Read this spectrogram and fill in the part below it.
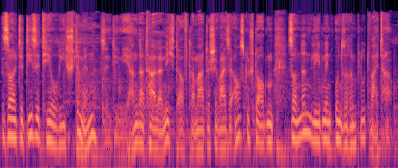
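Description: A man's voice: lowish voice, expressive, normal speed, hardly any pauses. A man reading scripted documentary narration as the narrator. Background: background music.

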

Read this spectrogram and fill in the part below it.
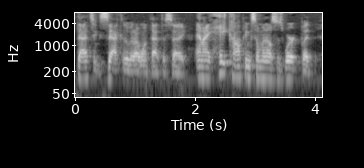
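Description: A man with a husky voice in casual conversation as a podcast co-host. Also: mid-range voice, a little fast. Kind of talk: casual chat.

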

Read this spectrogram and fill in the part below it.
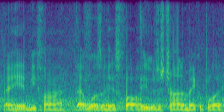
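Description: A young man speaks into a table microphone at a postgame press conference. His voice sits low and stays flat, and he talks in a relaxed, soft-spoken way with many fillers. Steady hiss runs under the room. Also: fast. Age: young adult. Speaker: college football player. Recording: noisy press room audio.

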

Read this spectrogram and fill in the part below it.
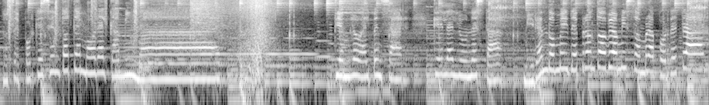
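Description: A woman's voice: sits high, measured pace. A woman voicing a fearful little girl, singing in the style of a children's cartoon musical. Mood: anxious, wistful. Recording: song with prominent backing music.

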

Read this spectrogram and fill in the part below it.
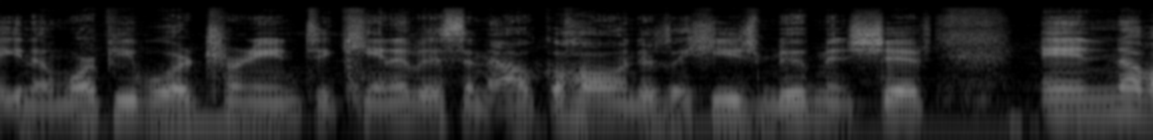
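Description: A man's voice: fairly high pitch, fairly bright tone. An American man interviewing someone outdoors in a casual, chatty way on a handheld microphone. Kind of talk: casual chat. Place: outdoors on a festival lawn. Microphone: handheld microphone, face covered by cloth.

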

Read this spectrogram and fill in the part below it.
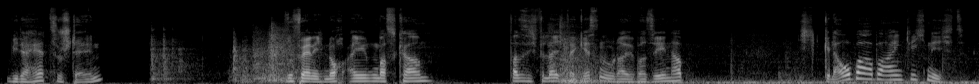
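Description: A man's voice: on the high side, a little mellow, slight background noise. A man giving casual, jokey commentary while playing a video game, talking to the characters on screen. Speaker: let's play commentator. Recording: game music behind the voice. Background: game music.

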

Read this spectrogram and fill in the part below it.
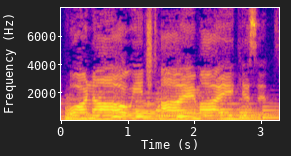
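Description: A woman singing a slow, comic love song. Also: mid-range voice, completely flat delivery. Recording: piano music accompanying the voice.

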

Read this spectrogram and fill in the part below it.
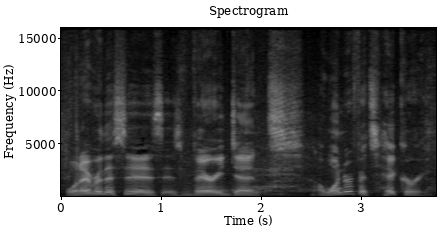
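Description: A young man hosting a casual workshop vlog, talking in a relaxed way as he works at a sawmill under an open-sided shed. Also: medium pitch, normal speed, noisy background. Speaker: sawmill channel host.

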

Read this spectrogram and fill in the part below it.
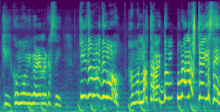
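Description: A woman's voice: very high-pitched, big pitch swings, fast talker, over music. A woman voicing a hot-tempered, violent henchwoman in a cartoon drama. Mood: agitated, angry.

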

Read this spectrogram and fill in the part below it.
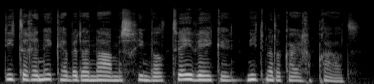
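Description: A woman's voice: medium pitch, fairly even intonation, brisk, warm tone, no echo, close to an everyday voice. An actress playing a troubled middle-aged mother telling her family's story in a radio play monologue. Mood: subdued, shaken.

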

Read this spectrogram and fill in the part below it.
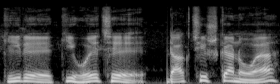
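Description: Man acting a slow, grumbling village husband. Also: medium pitch, expressive. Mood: haggling. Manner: drawling, grumbling, interjection-heavy. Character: lazy, grumbling, slyly teasing village husband. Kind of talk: Bengali folk-tale cartoon dubbing.

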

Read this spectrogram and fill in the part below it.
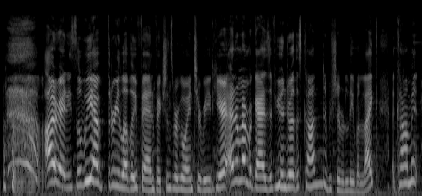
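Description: A theatrical, excitable woman hosting and reading a story aloud amid playful banter. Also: high voice, fast. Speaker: host reading fan fiction.

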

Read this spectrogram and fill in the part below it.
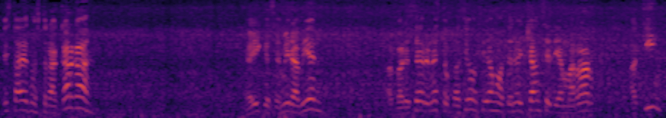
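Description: A Mexican man with a high-pitched voice talks in a casual vlog style. He is chummy and slangy, like a trucker addressing his pals. Clear wind and engine noise sits behind his words. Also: animated, normal speed, long pauses. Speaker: truck driver and vlogger. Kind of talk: casual vlog narration to camera.

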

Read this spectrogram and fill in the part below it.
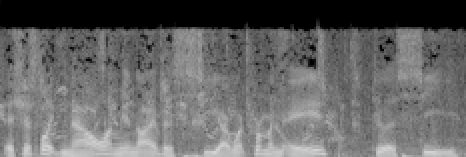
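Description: A deep-voiced teenage boy chatting casually with a friend while playing a game, laid-back and swearing a lot. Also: lively intonation, normal speed, dull audio. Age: teen. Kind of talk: casual gaming chat.

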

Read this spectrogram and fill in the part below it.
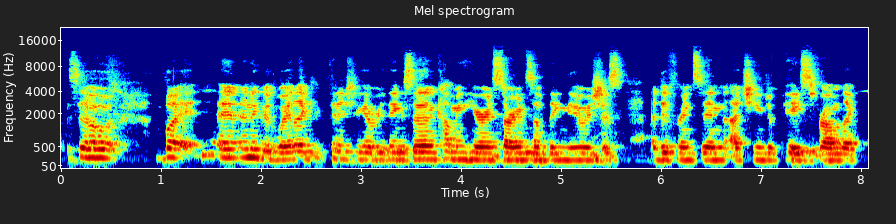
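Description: A woman's voice: lowish voice, fairly bright tone, slight background noise. A young woman from the United States, a university student intern, talking earnestly with many fillers. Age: 20s. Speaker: videography intern. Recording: echoey room, faint ambience.

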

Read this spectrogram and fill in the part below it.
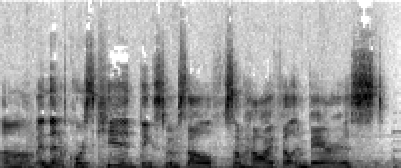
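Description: Podcast host, female, higher-pitched, joking recap style, music playing behind. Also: moderate pace, fairly bright tone, poor audio. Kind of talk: casual group discussion of a game.

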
